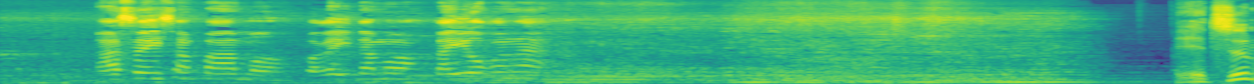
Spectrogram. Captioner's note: passerby speaks in foreign language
